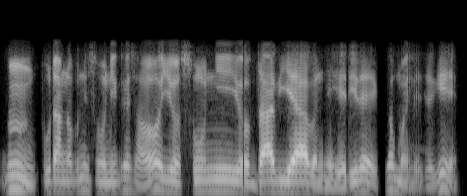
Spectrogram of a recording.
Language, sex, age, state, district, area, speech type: Nepali, male, 18-30, West Bengal, Darjeeling, rural, conversation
